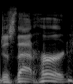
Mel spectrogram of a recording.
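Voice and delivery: plain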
